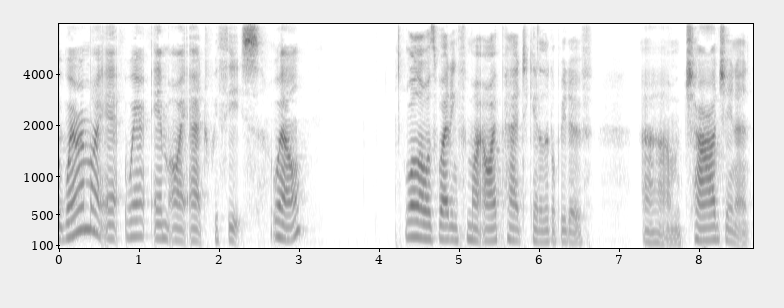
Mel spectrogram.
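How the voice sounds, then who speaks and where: A middle-aged woman from Australia chatting casually as she stitches, a little congested and clearing her throat, sometimes dropping to soft murmurs. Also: low-pitched. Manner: chatty, relaxed, drops into soft murmurs while working. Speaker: stitching vlogger. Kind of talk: casual chat while stitching.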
